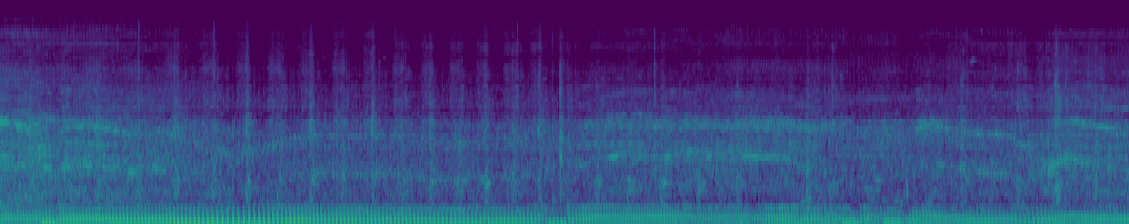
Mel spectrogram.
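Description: Honda single-cylinder motorcycle engine running at low speed under load as the bike pulls the wooden beam that turns the fodder cutter's gear. The engine note dips briefly about five and a half seconds in and again near nine seconds.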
